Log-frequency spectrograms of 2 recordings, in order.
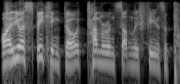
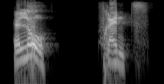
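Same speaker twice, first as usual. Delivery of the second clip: put-on monster orc voice with a German accent; 4 semitones higher, 4 dB louder than usual. Game master voicing an orc who grabs the players by the shoulders, German accent. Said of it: "why do they have a German accent?".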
